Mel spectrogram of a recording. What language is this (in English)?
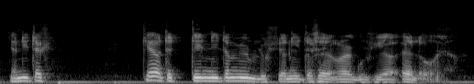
Finnish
